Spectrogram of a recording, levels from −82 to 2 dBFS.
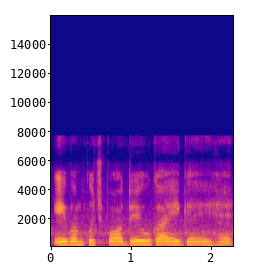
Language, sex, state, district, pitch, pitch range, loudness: Hindi, female, Chandigarh, Chandigarh, 225 Hz, 220-235 Hz, -14 LUFS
